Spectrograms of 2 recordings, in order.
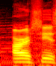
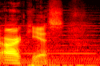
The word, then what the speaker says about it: Arceus: We're just gonna do some chill Arceus stuff. Or is it Arceus? I've heard so many people pronounce it so many different ways.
